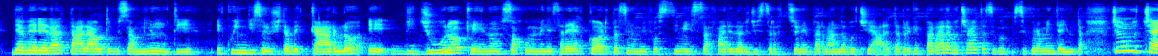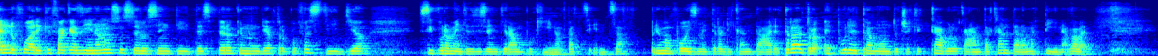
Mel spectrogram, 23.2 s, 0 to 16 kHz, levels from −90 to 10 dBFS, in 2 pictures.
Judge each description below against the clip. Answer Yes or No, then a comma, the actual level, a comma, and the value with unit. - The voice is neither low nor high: Yes, medium, 165 Hz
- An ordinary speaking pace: No, fast, 230 wpm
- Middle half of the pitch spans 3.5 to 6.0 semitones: No, average, 3.0 semitones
